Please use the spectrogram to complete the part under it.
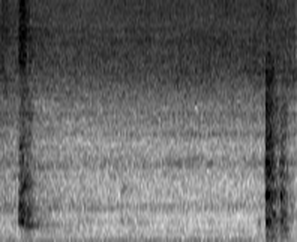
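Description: Peppers tossed into a hot pan for fried rice: a faint, steady hiss of heat, broken by two brief bursts of sizzle or scraping near the start and end, quiet and close.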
